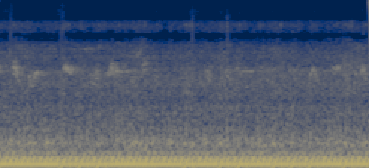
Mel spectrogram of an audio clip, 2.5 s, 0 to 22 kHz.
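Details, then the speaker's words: Nissan 240SX with RB25 swap after a coil pack install, on a test drive, idling: steady low drumming with a recurring stumble like one cylinder dropping out; new misfire seemingly only at idle, owner suspects a sticky injector or cheap coil packs. "ng interesting going we go idle down yeah yeah seems like it's got a miss interesting did not have that before"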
